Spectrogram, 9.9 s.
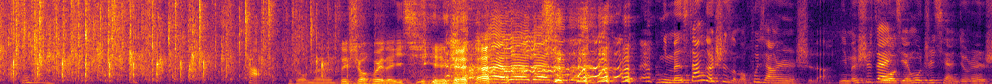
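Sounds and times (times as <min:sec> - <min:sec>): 
audience applause: 0:00.0 - 0:03.9
speech: 0:00.2 - 0:00.7, 0:02.5 - 0:09.9
laughter: 0:04.1 - 0:06.6.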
